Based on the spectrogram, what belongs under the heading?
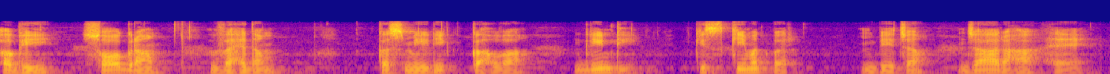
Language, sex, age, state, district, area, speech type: Hindi, male, 18-30, Uttar Pradesh, Sonbhadra, rural, read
